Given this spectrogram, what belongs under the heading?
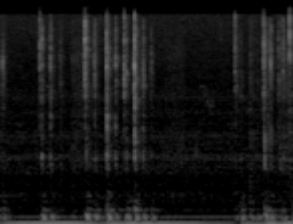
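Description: Quick bursts of keystrokes on a computer keyboard, close and fairly quiet, with irregular clusters of clicks, a short pause, then more typing.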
